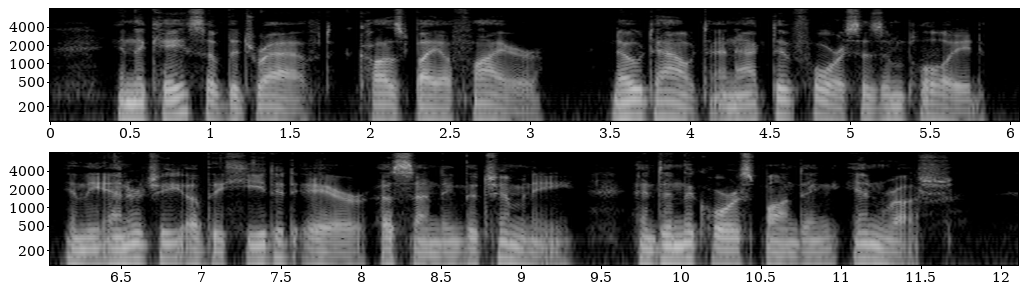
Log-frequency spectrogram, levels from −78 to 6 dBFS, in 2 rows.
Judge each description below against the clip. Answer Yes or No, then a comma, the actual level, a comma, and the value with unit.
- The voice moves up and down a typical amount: Yes, average, 3.8 semitones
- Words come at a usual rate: Yes, average, 160 wpm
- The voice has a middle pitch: No, low, 105 Hz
